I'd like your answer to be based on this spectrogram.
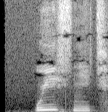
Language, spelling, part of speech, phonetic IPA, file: Russian, уяснить, verb, [ʊ(j)ɪsˈnʲitʲ], Ru-уяснить.ogg
- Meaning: to understand, to grasp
